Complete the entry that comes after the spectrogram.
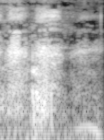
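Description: A happy, excitable dog in a spring front garden lets out a short, high whimpering whine lasting under a second, close by and fading at the end.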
